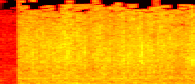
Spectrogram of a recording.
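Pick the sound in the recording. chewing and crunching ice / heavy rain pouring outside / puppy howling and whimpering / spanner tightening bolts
heavy rain pouring outside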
